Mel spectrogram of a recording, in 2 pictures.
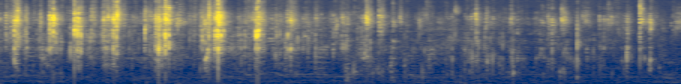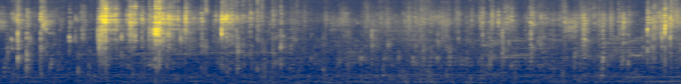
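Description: French bulldog biting and chewing a raw cabbage leaf held out by hand: a run of crisp, crackling crunches, thickest in the first few seconds and again about ten seconds in, sparser in between.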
